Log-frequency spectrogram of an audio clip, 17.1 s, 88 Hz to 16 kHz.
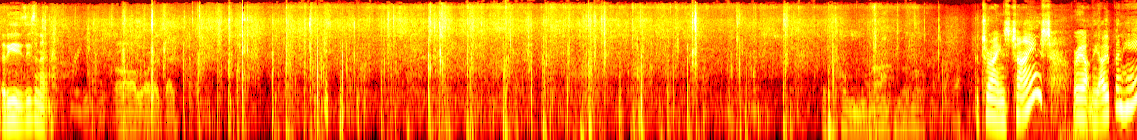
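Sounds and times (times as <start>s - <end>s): boots crunching on leaves and rock: 0.8s - 13.8s.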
